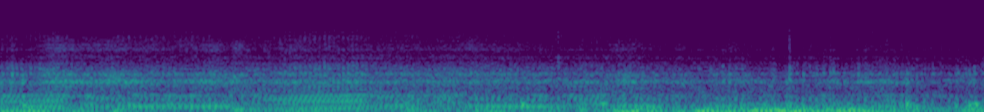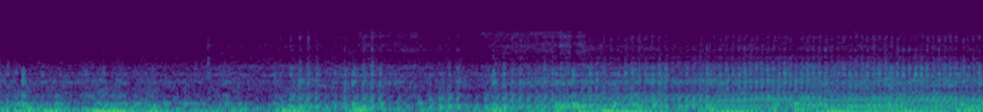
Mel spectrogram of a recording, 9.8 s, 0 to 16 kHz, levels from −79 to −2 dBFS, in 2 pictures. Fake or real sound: real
